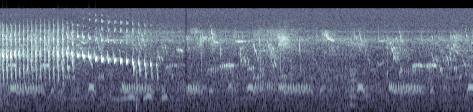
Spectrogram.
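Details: Woodland kingfisher calling in Mashatu Game Reserve, Tuli Block, Botswana, a hardveld area of rocky outcrops and riverside fever trees; a loud, rapid pulsed trill slides downward over about two seconds, then faint background birds and repeated low hooting notes.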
